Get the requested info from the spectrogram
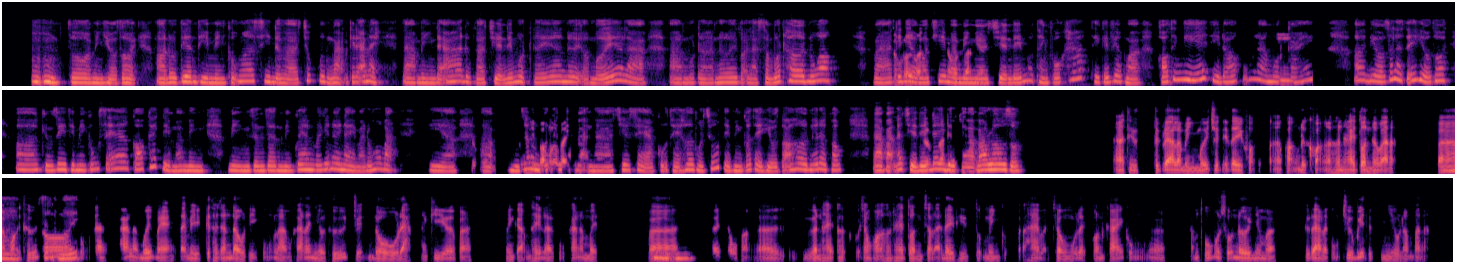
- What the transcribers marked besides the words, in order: tapping
- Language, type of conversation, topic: Vietnamese, advice, Làm sao để thích nghi khi chuyển đến một thành phố khác mà chưa quen ai và chưa quen môi trường xung quanh?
